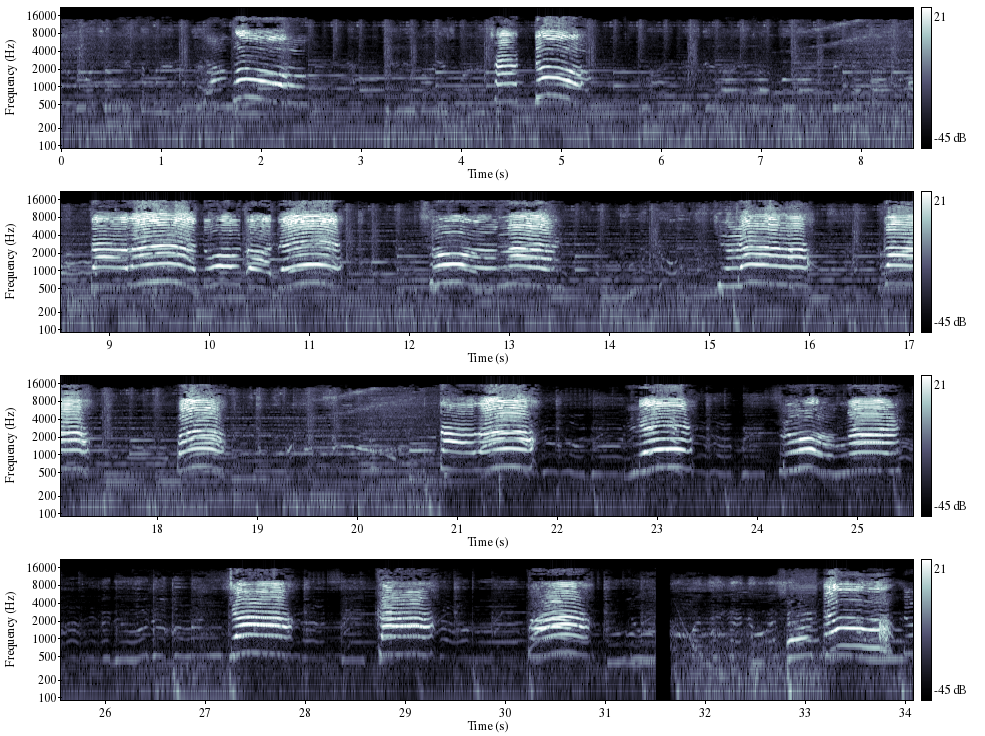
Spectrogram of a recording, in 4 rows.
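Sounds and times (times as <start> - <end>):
music: 0.0 - 34.0
child singing high notes: 1.5 - 2.5, 4.3 - 5.3, 8.8 - 11.4, 12.2 - 13.6, 15.0 - 16.0, 16.7 - 17.4, 18.2 - 18.8, 20.8 - 21.9, 24.2 - 25.4, 27.2 - 27.9, 28.7 - 29.3, 30.2 - 30.9, 32.8 - 34.0
child singing high note: 15.1 - 16.0, 16.7 - 17.4, 18.2 - 18.7.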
